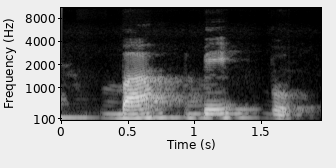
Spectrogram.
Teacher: با یہ دونوں ہونٹ کے گیلے حصے سے ادا ہوتا ہے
